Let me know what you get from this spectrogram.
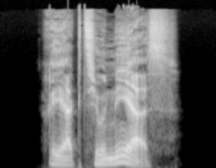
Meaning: genitive singular of Reaktionär
- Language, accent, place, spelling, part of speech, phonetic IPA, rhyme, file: German, Germany, Berlin, Reaktionärs, noun, [ʁeakt͡si̯oˈnɛːɐ̯s], -ɛːɐ̯s, De-Reaktionärs.ogg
